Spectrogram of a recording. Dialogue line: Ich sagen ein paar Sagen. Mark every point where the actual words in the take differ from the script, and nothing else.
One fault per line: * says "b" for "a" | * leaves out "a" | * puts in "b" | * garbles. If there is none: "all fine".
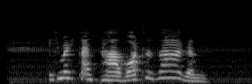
* says "möchte" for "sagen"
* puts in "Worte"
